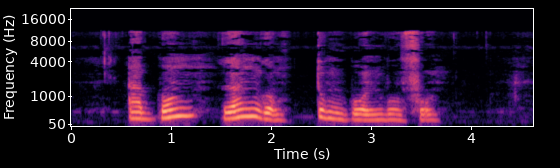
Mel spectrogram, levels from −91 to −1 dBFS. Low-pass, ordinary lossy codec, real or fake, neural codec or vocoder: 10.8 kHz; AAC, 32 kbps; real; none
